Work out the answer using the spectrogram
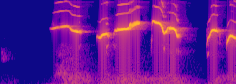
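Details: Oriental magpie-robin practising competitive singing, giving a few loud, sweet whistles in quick succession. The notes slide up and then drop, with short gaps between phrases.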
